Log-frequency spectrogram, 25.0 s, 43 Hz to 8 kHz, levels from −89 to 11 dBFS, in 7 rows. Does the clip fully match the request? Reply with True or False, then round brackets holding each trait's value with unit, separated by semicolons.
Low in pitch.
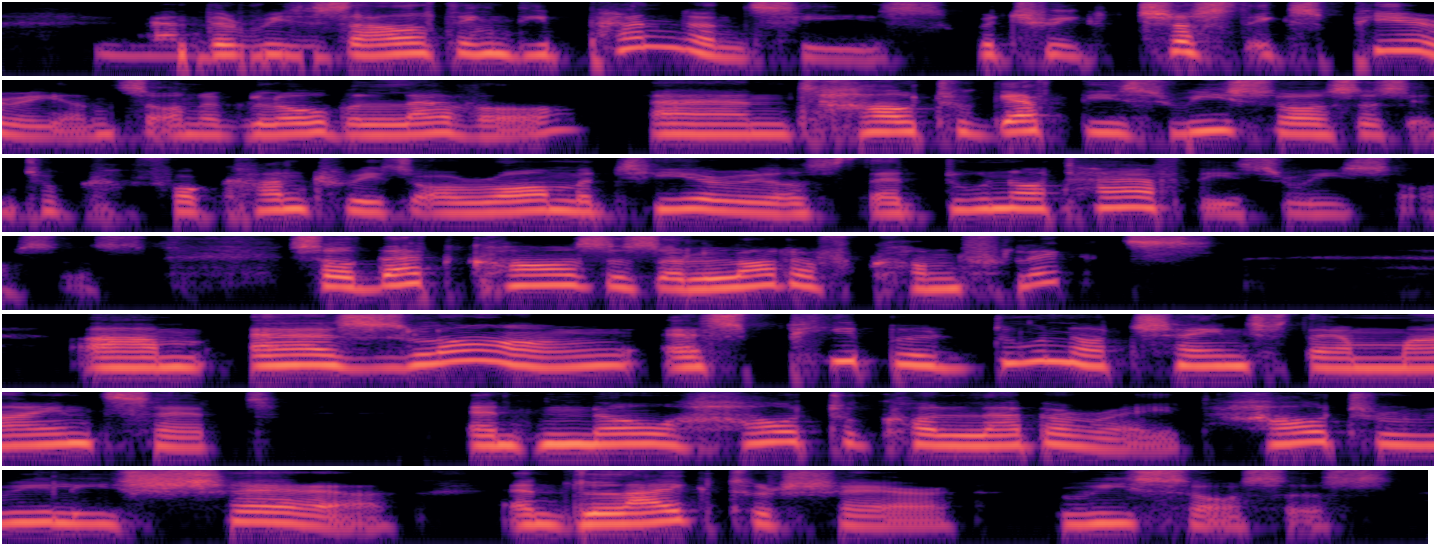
False (200 Hz)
